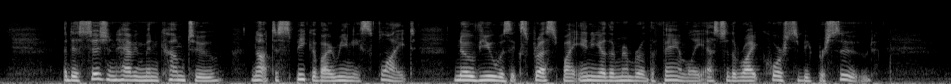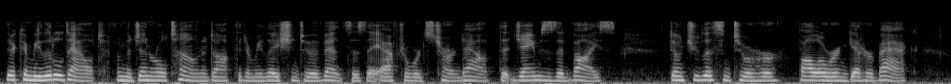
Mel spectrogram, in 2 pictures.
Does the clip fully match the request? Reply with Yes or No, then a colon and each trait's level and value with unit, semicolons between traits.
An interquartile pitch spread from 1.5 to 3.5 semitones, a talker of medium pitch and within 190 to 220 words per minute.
Yes: narrow, 2.4 semitones; medium, 180 Hz; average, 200 wpm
